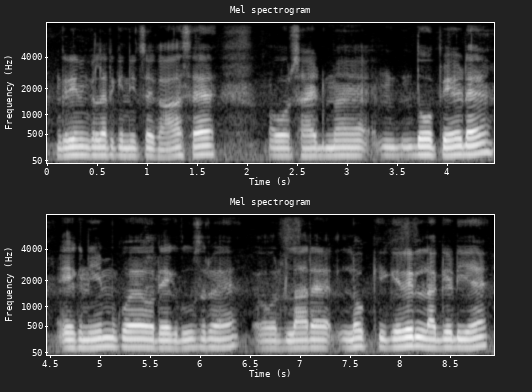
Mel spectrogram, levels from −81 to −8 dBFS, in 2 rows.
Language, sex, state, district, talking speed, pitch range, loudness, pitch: Hindi, male, Rajasthan, Nagaur, 180 wpm, 120-135 Hz, -19 LUFS, 125 Hz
